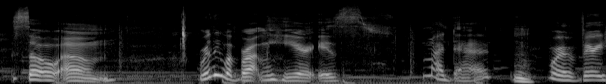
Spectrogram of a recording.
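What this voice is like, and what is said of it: Childlike, baby-like voice. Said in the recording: “They said I have a baby voice... You do... she sounds like a 3-year-old.”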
